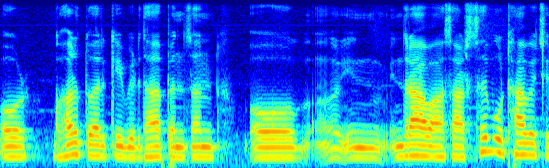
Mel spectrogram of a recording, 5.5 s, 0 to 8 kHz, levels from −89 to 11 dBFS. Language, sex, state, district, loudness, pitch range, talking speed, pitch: Maithili, male, Bihar, Madhepura, -19 LUFS, 130-150 Hz, 130 wpm, 135 Hz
